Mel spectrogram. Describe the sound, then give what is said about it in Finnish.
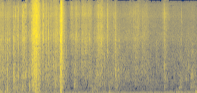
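Paper crinkles and rustles, with a louder crumpling burst and a sharp snap near the start, then softer scattered crackles fading into low background noise, as a little paper is crumpled and put into a stove to make more smoke. No one speaks. “Laitetaan tuohon pikkusen paperia tuosta noin nappastaan.”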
